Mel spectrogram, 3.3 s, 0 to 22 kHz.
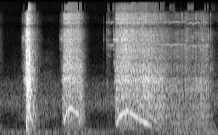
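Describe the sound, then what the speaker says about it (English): A cordless impact driver backs out screws holding the motor of a World And Main 16-inch pedestal fan, giving three separate close bursts: one short hit, then two longer whirring runs with a rising and falling whine. "we're going to try to do this from the back with the impact wrench or impact driver"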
